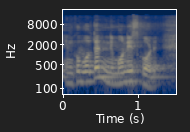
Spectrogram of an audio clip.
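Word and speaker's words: mnemonics: बोलते हैं इनको बदल निमोनिक्स कोड इसमें जो एवं है यह आपका साइलेंट है यह इसमें कई वर्ड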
